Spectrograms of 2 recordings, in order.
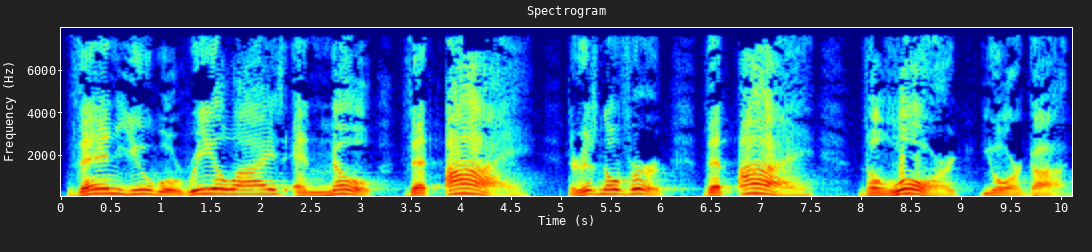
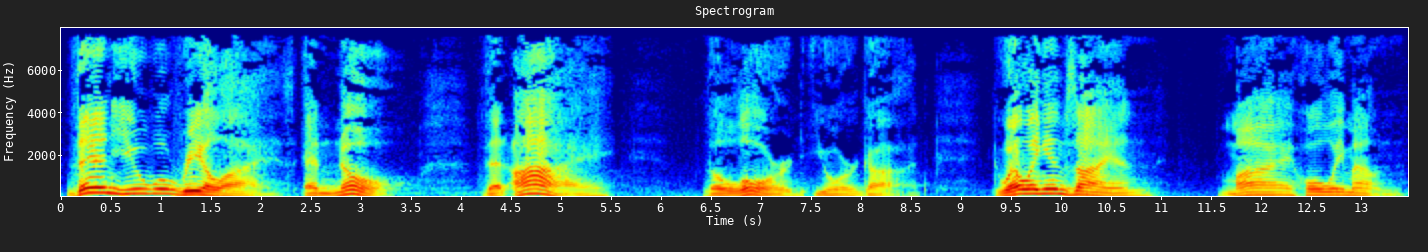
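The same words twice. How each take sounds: First: Slow and loud, pressing on "I"; emphatic literal rendering. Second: Slow and loud, each phrase set apart; emphatic corrected verse. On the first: Preacher giving the literal Hebrew, loud and slow. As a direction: lean on "I" as the Lord speaks. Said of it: "Literally, it says". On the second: Preacher reading his corrected translation, slow and loud. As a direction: proclaim it slowly, word by word. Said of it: "So the corrected translation". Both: Shown as a demonstration.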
